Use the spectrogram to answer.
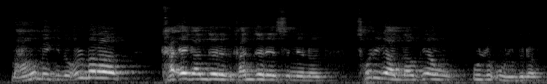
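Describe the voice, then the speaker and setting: A man preaching a Sunday sermon as pastor, emphatic and repetitive, his voice swinging from loud to hushed. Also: very high-pitched. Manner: emphatic, repeats key phrases, swings from loud to quiet. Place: church sanctuary. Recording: echoey church hall.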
